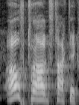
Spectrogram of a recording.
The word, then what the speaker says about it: Auftragstaktik: Auftragstaktik, roll that R, right?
